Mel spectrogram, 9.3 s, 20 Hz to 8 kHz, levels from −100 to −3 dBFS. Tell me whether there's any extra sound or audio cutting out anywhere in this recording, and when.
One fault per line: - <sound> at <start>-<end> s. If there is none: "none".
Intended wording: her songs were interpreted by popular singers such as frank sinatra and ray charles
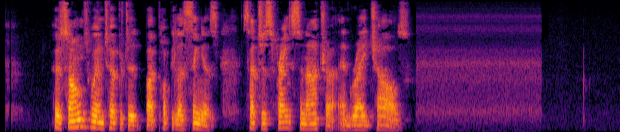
none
